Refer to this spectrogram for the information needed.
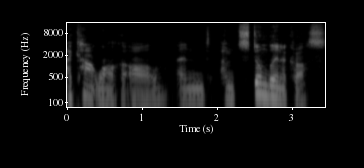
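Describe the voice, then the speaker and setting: A man with a Manchester accent at medium pitch, very slow pace, in a very clean recording against a silent background, with a dry, close sound and no echo. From Manchester, northern England. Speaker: stand-up comedian. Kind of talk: casual chat.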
